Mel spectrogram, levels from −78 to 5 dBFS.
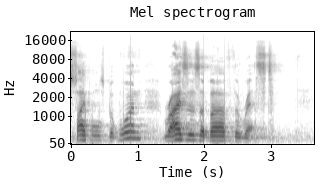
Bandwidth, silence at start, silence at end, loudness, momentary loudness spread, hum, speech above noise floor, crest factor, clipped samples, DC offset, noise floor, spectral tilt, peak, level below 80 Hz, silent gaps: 17 kHz; 0 s; 0.6 s; -28 LUFS; 14 LU; none; 31 dB; 20 dB; under 0.1%; under 0.1%; -59 dBFS; -4 dB/octave; -10 dBFS; -64 dBFS; none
